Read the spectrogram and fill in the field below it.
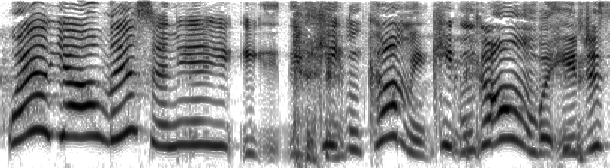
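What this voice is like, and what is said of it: Poor Southern drawl celebrity impression. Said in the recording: “That's a terrible impression. We're both horrible at impressions. ... Mine sounded like some drunk man from Georgia”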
